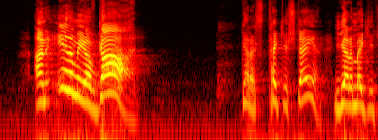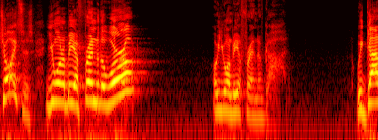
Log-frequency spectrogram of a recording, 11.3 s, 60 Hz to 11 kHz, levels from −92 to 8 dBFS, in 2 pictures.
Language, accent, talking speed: English, American, 190 wpm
